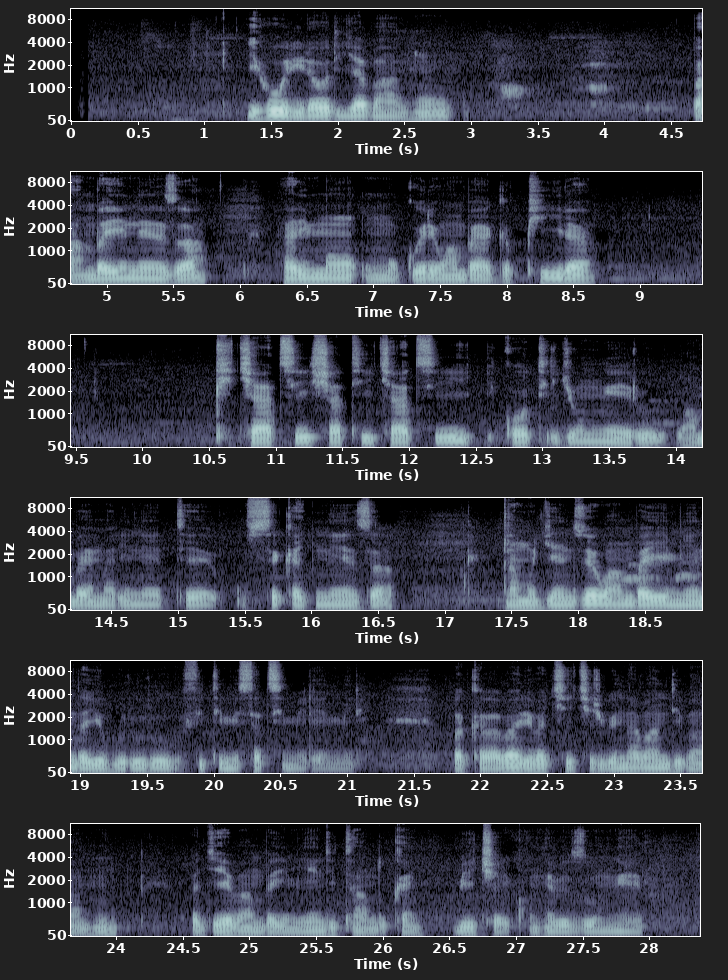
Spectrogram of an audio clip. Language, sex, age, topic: Kinyarwanda, male, 18-24, government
